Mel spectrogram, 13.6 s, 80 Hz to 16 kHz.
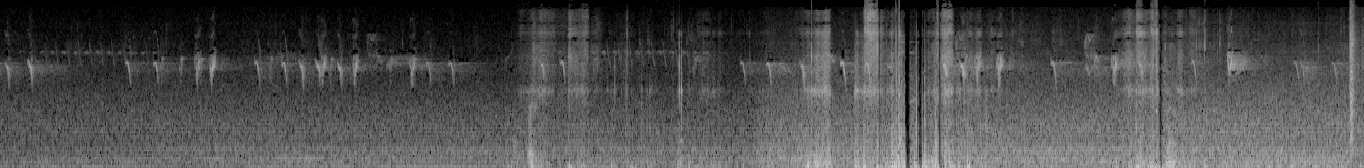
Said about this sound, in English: Now it's 7:35, and there's a wild crossbill here. Wild.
